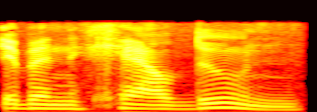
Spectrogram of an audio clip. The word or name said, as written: Ibn-Khaldan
